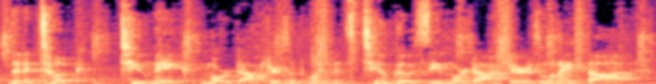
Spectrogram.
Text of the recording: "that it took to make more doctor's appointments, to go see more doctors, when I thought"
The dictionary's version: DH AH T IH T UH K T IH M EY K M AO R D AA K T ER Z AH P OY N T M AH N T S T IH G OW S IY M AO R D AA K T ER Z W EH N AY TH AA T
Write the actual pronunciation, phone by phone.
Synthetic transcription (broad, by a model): DH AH T IH T UH K T IH M EY K M AO R D AA K T ER Z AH P OY N M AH N T S T IH G OW S IY M AO R D AA K T ER Z W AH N AY TH AA T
